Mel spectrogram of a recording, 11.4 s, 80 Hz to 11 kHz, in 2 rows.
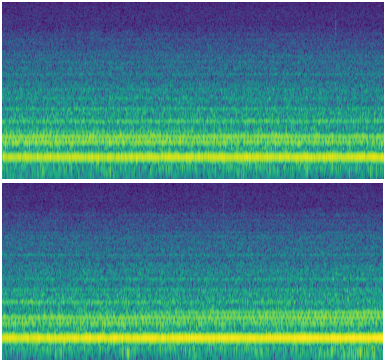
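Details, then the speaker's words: Custom-built Pentium D desktop PC near 40°C: constant high-pitched whine with steady hiss, no pitch change; owner believes the power supply fan is failing and screeching, fan to be replaced. "I'm pretty sure that that's the um the fan on the uh power supply that's making that"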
